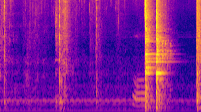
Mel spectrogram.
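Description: A utensil stirring macaroni in a stainless steel pot, knocking against the pot's side a few times, with the loudest, briefly ringing metallic clang about three seconds in.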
